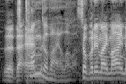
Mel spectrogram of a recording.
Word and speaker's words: Tagovailoa: You know what always gets me with Tua is the fact that it's pronounced way differently than it's spelled. Tagovailoa.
